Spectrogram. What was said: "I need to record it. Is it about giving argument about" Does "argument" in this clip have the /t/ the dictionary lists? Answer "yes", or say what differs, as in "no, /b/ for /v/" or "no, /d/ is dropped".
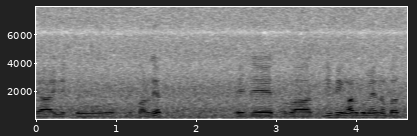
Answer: no, /t/ is dropped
